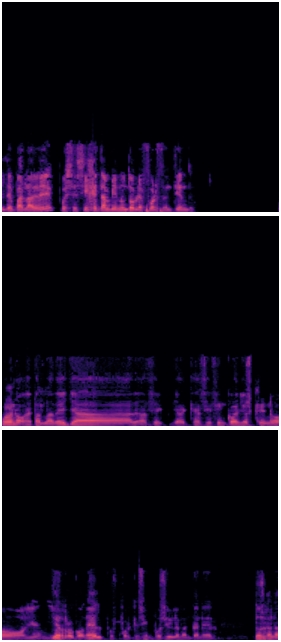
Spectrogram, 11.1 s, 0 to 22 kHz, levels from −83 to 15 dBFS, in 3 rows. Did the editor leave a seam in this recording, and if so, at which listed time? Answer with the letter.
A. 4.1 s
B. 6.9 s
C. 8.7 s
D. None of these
A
